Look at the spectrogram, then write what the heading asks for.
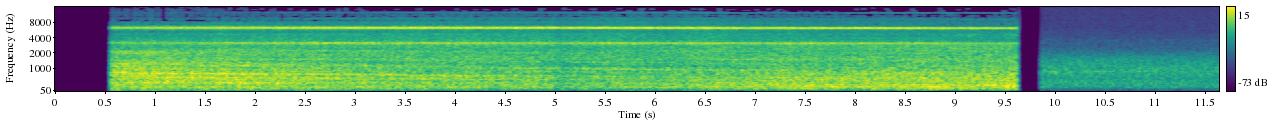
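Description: E7/W7-series Shinkansen high-speed train running through an underground station: a loud rushing rumble with a steady high-pitched whine over it. It starts abruptly about half a second in and cuts off suddenly near the end, leaving a much quieter steady hiss.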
